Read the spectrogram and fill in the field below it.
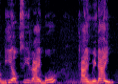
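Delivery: slowly reading deoxyribothymidine syllable by syllable; teacher sounding out a long name; slow spelled-out reading. Shown as a demonstration. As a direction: drag out deoxyribothymidine piece by piece, teacher style. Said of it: "अब मुझे इसी के form में सारे पढ़ना है".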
